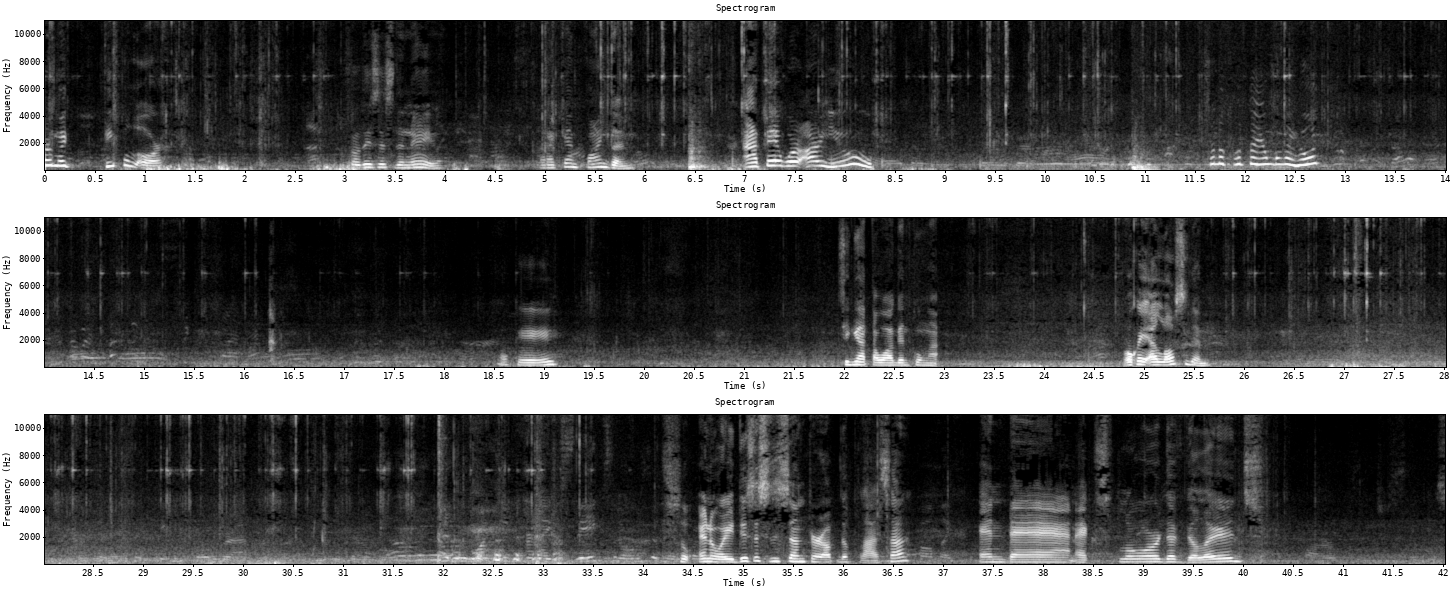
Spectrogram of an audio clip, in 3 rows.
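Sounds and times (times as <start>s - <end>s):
light metallic jingling: 0.0s - 19.6s, 20.2s - 36.7s
faint voices: 0.0s - 21.3s, 22.7s - 35.1s.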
